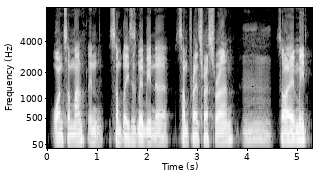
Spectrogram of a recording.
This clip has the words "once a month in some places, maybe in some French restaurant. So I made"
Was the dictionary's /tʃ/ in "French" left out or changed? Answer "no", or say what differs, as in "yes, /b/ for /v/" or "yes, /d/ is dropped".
yes, /s/ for /tʃ/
